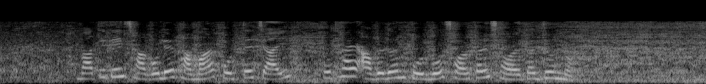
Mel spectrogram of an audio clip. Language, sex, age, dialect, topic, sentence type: Bengali, female, 18-24, Rajbangshi, agriculture, question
